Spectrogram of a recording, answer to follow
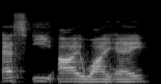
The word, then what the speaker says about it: Seiya: It's spelled that way. It's like Seiya.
